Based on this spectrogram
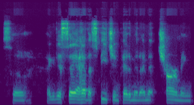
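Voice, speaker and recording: Joking, warm-voiced man in his fifties. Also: lowish voice, steady tone, moderate pace. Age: 50s. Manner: joking, self-mocking, chatty. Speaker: live-stream host. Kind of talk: casual live-stream chat.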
